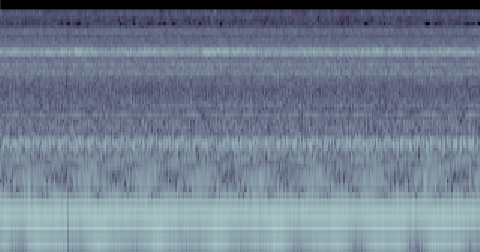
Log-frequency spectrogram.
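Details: Real nebulizer, one of three recorded: steady mechanical hum with a constant hiss, no breaks, while running.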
